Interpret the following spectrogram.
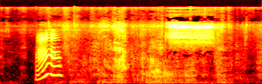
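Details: Bernese Mountain Dogs from StormGuard kennel, Ukraine, playing outside: one short, loud yelp that rises sharply and then levels off, followed by a person speaking and faint outdoor noise.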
